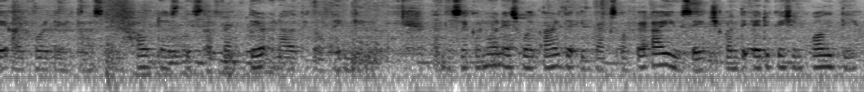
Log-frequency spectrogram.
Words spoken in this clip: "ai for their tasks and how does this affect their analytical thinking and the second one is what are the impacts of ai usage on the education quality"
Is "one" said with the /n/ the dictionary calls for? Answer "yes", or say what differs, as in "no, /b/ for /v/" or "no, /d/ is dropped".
yes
